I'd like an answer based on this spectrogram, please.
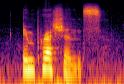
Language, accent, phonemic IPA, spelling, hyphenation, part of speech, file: English, US, /ɪmˈpɹɛʃənz/, impressions, im‧pres‧sions, noun / verb, En-us-impressions.ogg
- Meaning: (noun) plural of impression; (verb) third-person singular simple present indicative of impression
